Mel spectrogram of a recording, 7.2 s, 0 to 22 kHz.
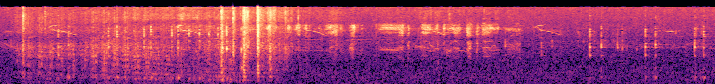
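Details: Western capercaillie display at a lek in Mykland, Norway, in April 2019, early morning, with seven males present: dry, knocking clicks that quicken, wing flutters and scraping notes; faint high whistles of other birds behind.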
